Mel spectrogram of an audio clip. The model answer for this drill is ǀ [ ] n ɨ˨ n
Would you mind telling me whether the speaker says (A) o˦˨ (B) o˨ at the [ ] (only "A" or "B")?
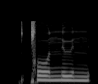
B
